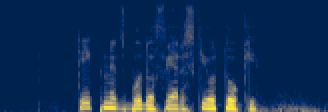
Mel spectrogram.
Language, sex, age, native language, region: Slovenian, male, 18-29, Slovenian, Gorenjska region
